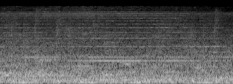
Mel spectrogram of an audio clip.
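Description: A train running on the elevated railway nearby, a steady low rumble with a faint high whine over it.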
